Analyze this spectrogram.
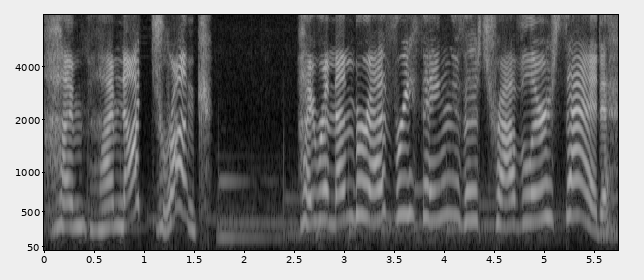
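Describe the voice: A woman's put-on character voice, extremely high in pitch, bright and sharp in tone, slow in pace, with faint music in the background. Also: ordinary pitch variation.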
